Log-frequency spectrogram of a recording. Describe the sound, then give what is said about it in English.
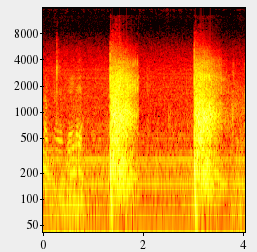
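Two loud gunshots ring out outdoors at a shooting range in Thailand, fired at a silk bulletproof vest being tested, about a second and a half apart, each a sharp crack trailing into a brief echoing decay, with faint voices murmuring in the background. “After several rounds of gunfire, the vest was examined.”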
